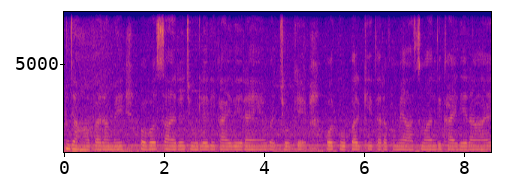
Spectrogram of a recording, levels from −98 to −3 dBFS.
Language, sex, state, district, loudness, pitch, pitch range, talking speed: Hindi, female, Chhattisgarh, Bilaspur, -39 LUFS, 185 Hz, 180-190 Hz, 160 wpm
